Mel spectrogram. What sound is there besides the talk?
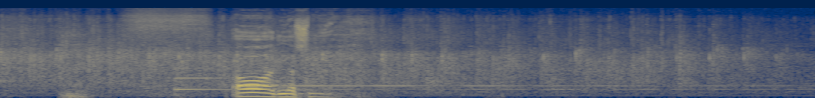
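audience applause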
